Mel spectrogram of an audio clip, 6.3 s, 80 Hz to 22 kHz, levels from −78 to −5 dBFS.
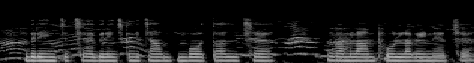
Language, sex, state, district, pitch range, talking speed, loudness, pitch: Maithili, female, Bihar, Samastipur, 190-200 Hz, 125 wpm, -33 LUFS, 195 Hz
